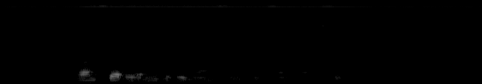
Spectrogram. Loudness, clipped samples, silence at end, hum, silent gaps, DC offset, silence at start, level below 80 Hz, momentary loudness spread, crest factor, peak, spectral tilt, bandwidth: -57 LUFS; under 0.1%; 0 s; none; none; under 0.1%; 0.05 s; under -90 dBFS; 14 LU; 22 dB; -36 dBFS; -6 dB/octave; 17 kHz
